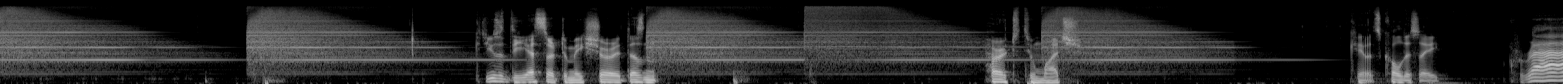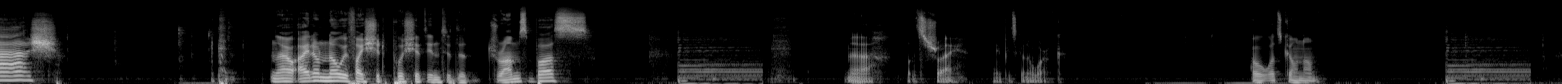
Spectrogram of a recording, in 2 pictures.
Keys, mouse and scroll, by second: 0.0 click, 1.0 click, 2.6 right click, 4.6 click, 7.1-7.9 drag, 8.3-8.9 drag, 9.4 click, 11.1 click, 11.9-13.3 drag, 13.8 click, 14.8-17.9 typing, 19.8 click, 21.3 click, 21.7 space, 23.0 space, 23.6-24.3 ctrl+scroll up 5, 24.5 d, 25.8 click, 26.4 click, 27.4 shift+right click, 28.0 shift+click, 28.9 click, 29.6 click, 29.9 space, 30.3 ctrl+scroll up 2, 30.7 ctrl+space.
